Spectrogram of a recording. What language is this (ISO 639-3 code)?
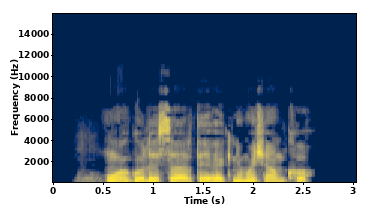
xka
